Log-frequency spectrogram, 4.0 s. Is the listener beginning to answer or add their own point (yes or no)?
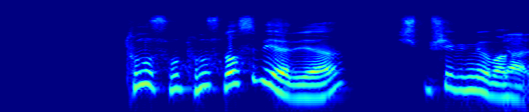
yes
